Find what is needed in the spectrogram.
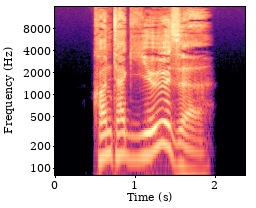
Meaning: inflection of kontagiös: 1. strong/mixed nominative/accusative feminine singular 2. strong nominative/accusative plural 3. weak nominative all-gender singular
- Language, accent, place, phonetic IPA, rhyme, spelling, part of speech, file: German, Germany, Berlin, [kɔntaˈɡi̯øːzə], -øːzə, kontagiöse, adjective, De-kontagiöse.ogg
